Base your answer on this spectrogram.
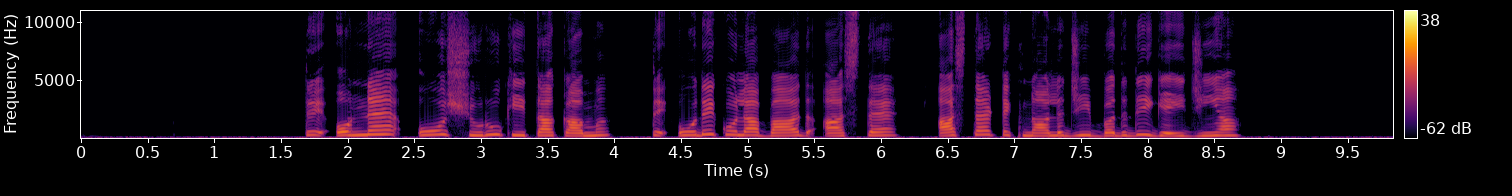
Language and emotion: Dogri, neutral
